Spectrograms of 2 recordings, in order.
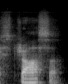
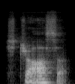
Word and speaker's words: Straße: It's like a double S, and it makes the sound of a sharp S, like Straße. Straße.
